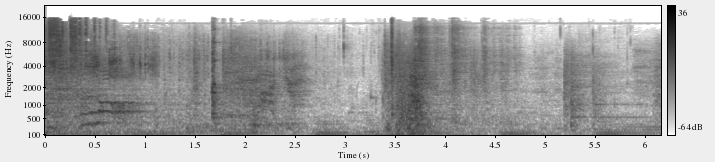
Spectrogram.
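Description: Electrical sparks crackling from a shorting motor unit whose brushes are worn and which is revving too high, dying away, with a sharp snap about two seconds in and a hissing burst near the middle. Low music comes in underneath toward the end.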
